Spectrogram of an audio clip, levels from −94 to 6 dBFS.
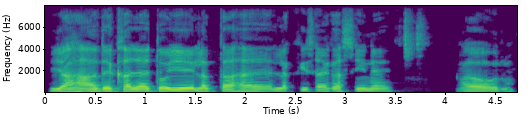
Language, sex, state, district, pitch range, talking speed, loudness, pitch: Magahi, male, Bihar, Lakhisarai, 125-140 Hz, 165 wpm, -15 LUFS, 135 Hz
